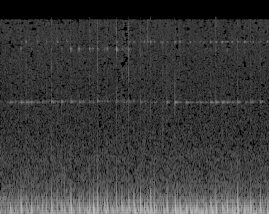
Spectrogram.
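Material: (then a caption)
Glass. Fingertips and nails rapidly tap and scratch a small, elongated dark blue-purple glass piece held close to the microphone. The result is a dense run of soft, dull, low thuds that stop quickly, with no ring, and a faint steady high tone underneath.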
